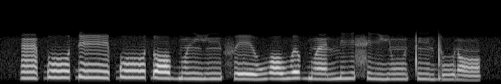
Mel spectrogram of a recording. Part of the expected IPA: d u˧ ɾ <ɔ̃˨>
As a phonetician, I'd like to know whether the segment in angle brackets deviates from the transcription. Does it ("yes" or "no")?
no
